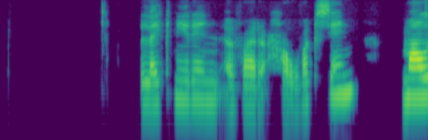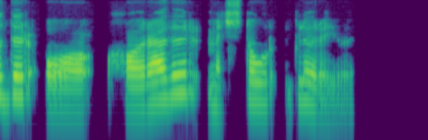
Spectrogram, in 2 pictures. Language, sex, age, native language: Icelandic, female, 40-49, Polish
